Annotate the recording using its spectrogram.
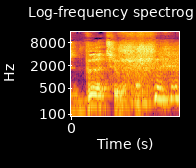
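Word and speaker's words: Werther: interesting point and it's um I'll correct your pronunciation, Hisha. It's it's German. It's Verter.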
